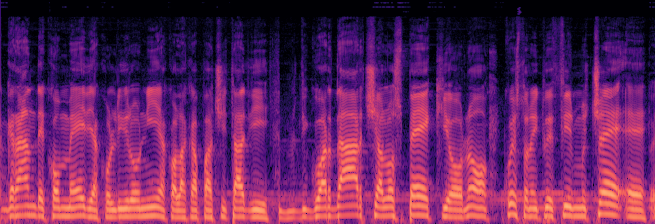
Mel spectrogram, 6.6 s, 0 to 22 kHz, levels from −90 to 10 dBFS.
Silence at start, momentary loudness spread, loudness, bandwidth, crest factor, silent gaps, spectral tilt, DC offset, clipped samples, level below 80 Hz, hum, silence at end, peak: 0 s; 3 LU; -14 LUFS; 13.5 kHz; 12 dB; none; -6.5 dB/octave; under 0.1%; under 0.1%; -40 dBFS; none; 0 s; -2 dBFS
